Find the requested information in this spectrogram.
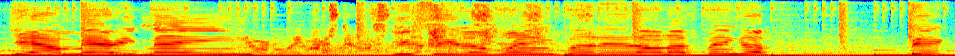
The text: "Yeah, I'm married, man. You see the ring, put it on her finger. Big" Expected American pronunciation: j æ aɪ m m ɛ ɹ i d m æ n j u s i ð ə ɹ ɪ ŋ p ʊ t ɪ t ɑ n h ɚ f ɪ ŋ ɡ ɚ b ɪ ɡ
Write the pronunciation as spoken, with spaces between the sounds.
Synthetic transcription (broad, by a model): j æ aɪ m m ɛ ɹ i d m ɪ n j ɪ s i ð ə w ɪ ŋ p ʊ t ɪ t n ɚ f ɪ ŋ ɡ ɚ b ɪ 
